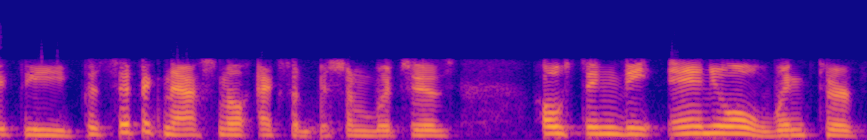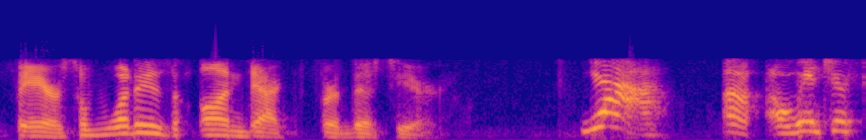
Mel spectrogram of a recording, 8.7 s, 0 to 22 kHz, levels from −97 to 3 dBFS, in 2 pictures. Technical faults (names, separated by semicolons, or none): AMR narrowband mobile codec; lost AMR speech frames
